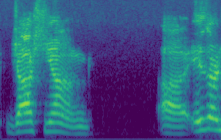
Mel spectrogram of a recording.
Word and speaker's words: Jung: You know, Josh Young, but it's spelled Jung.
